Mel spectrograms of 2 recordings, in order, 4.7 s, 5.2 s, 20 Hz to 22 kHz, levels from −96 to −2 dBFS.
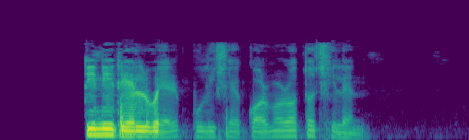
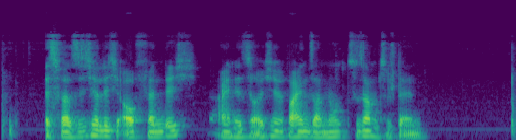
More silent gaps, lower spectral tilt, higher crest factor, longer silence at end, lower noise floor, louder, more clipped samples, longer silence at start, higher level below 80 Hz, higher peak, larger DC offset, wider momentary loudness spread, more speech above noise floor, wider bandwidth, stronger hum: neither; about the same, -7 dB/octave vs -6.5 dB/octave; about the same, 18 dB vs 22 dB; first, 1.1 s vs 0 s; first, -79 dBFS vs -74 dBFS; first, -16 LUFS vs -27 LUFS; neither; first, 0.85 s vs 0.1 s; about the same, -54 dBFS vs -58 dBFS; first, -2 dBFS vs -6 dBFS; neither; first, 23 LU vs 9 LU; first, 60 dB vs 48 dB; second, 7.4 kHz vs 9.4 kHz; neither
